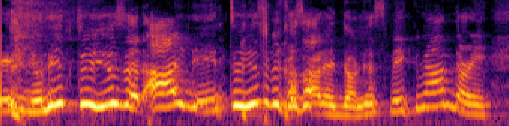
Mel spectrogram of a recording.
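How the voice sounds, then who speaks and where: A woman with a Spanish accent at a very fast pace, with noticeable background noise. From Colombia, Caribbean coast. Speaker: therapist. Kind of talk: interview. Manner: halting.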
